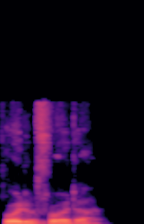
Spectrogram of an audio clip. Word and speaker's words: Freudenfreude: What's that term with pop pop pop, the Freudenfreud? Am I saying that right? – Freudenfreude.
